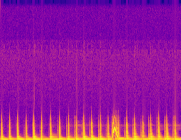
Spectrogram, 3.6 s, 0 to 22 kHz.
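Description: Bass guitar with only its upper band passed through a steep 250 Hz high-pass filter, a fast, steady run of evenly plucked notes sounding thin and buzzy, alone and moderately quiet.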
